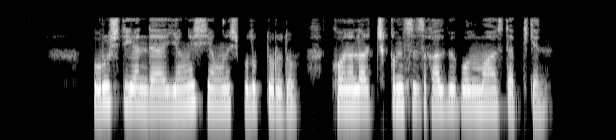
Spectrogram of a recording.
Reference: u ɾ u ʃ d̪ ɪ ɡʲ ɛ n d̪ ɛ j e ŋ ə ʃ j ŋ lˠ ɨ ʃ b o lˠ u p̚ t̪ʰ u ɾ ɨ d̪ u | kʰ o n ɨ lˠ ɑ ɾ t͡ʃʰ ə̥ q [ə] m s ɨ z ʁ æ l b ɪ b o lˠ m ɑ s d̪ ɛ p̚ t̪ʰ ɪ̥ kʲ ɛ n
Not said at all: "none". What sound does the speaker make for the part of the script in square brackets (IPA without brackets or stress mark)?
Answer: ə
